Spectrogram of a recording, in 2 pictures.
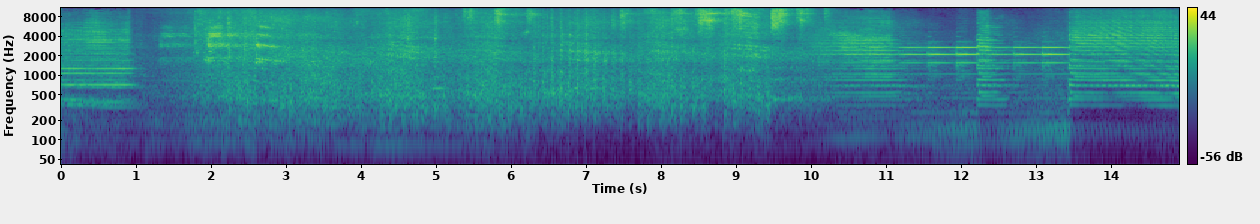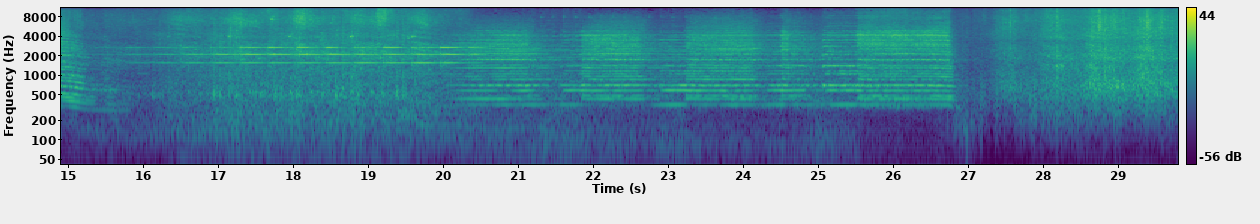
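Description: Diesel passenger trains passing at speed, their air horns sounding several times. A horn chord cuts off about a second in, followed by the loud rush and wheel clatter of a passing train. Another horn chord starts about ten seconds in and drops in pitch as the locomotive goes by. Later a horn sounds in several blasts, and near the end the cars rush past close by.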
